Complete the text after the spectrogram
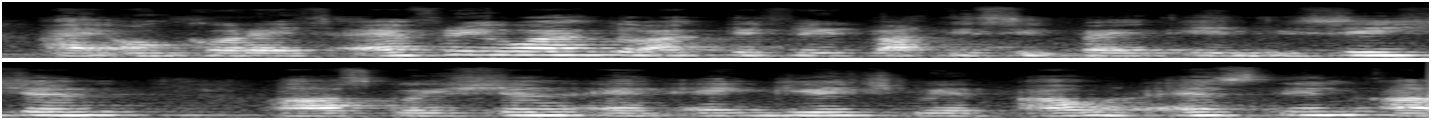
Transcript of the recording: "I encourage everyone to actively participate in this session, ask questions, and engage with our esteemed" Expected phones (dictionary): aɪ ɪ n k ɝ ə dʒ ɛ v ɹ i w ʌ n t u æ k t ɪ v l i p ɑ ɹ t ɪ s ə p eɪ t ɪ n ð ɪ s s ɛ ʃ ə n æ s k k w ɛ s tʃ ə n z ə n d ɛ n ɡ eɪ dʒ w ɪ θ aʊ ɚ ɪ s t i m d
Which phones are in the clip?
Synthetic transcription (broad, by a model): aɪ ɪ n k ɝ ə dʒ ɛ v ɹ i w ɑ n t u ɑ k t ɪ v l i p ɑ ɹ t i s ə p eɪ t ɪ n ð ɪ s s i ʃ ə n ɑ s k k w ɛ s ə n ə n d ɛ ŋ ɡ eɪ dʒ w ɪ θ aʊ ɚ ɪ s t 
